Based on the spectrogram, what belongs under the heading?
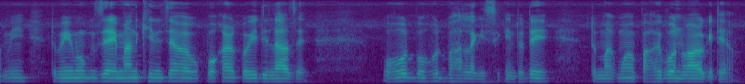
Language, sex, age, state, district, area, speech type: Assamese, male, 18-30, Assam, Golaghat, rural, spontaneous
